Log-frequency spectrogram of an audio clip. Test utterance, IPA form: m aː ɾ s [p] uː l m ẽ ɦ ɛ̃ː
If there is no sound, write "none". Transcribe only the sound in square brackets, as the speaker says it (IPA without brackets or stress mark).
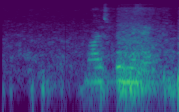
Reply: k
